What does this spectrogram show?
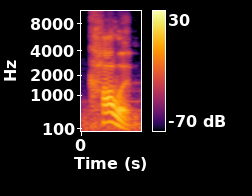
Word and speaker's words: Callan: It's pronounced like Colin, so don't stress the last name.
